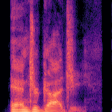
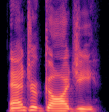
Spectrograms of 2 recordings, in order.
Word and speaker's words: andragogy: How do I say that word? – Andragogy. – Andragogy. Thank you.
